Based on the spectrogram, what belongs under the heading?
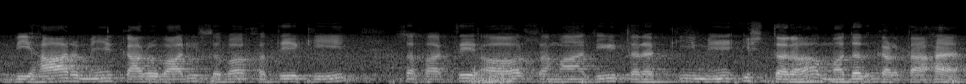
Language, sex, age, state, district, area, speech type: Urdu, male, 45-60, Bihar, Darbhanga, urban, spontaneous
